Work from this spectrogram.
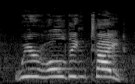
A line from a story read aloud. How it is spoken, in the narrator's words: cried Christian and Big Tiger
